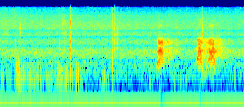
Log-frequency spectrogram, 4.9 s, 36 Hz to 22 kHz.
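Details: Ammo, a 6-month-old Czech German Shepherd puppy in bite work training, gives two loud, harsh barks after a few soft scuffling and clicking sounds.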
